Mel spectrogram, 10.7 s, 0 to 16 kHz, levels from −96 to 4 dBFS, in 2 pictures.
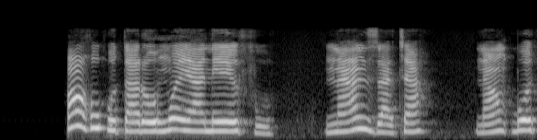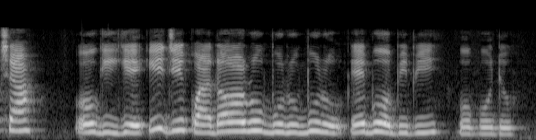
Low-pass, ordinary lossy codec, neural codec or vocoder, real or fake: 7.2 kHz; AAC, 64 kbps; codec, 16 kHz, 4 kbps, FunCodec, trained on Chinese and English, 50 frames a second; fake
